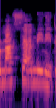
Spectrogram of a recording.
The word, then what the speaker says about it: Mahsa Amini: Justice for Mahsa Amini.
